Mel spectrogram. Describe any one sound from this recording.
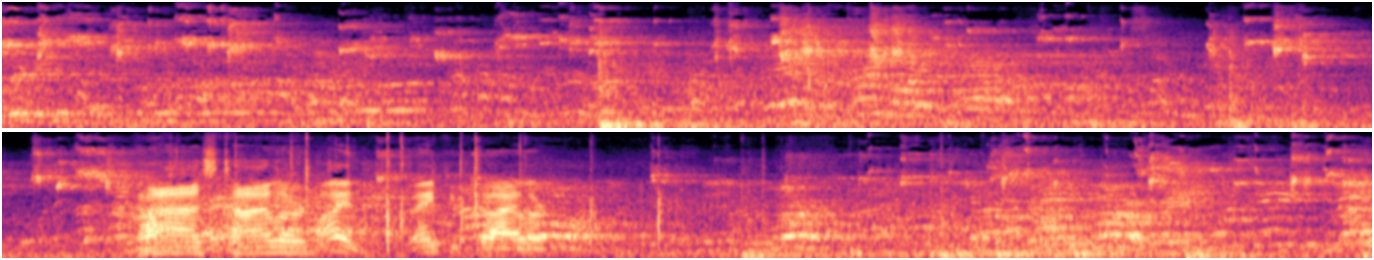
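Young players shout and call out to each other in a large echoing gym.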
